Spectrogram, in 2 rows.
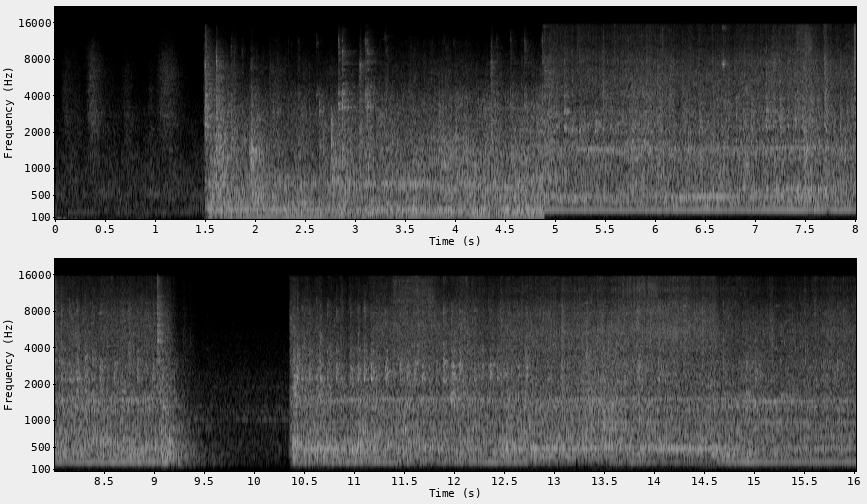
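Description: Genie H4000A half-horsepower screw-drive garage door opener running a test cycle on its newly replaced carriage: the motor starts about a second and a half in and runs steadily with a hum and rattle for about eight seconds as the door goes up, stops for about a second, then runs again as the door comes back down. It runs through each stroke without stopping partway, the new carriage's threads gripping the drive screw.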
